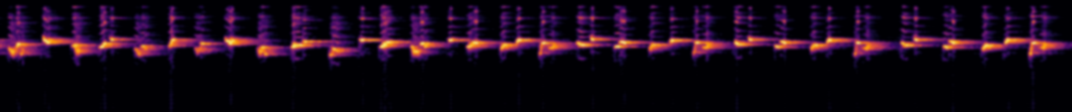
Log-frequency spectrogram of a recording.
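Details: Persistent rapid-fire song of a sooty-headed bulbul in the 'narung ropel' style, kept up for use as a lure and tutor: dense, unbroken sequence of short whistles sliding downward, steady and loud throughout.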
